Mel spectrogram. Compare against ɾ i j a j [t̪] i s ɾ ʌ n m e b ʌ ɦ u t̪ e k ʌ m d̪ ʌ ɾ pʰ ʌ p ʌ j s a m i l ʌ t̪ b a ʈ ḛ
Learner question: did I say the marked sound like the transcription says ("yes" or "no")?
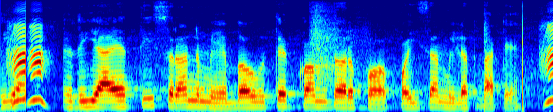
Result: yes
